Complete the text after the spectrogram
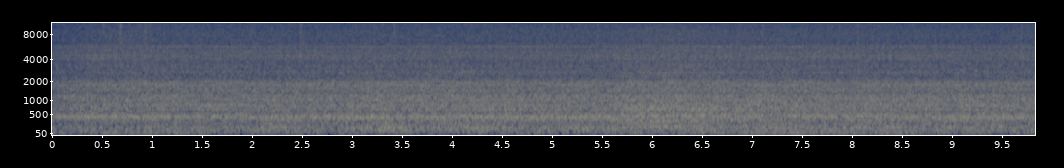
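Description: A car engine hums steadily, heard from inside the car as it drives.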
